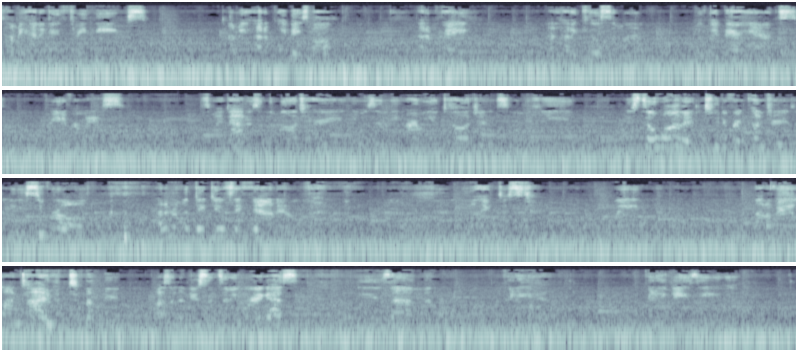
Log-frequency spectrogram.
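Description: Loud, steady wind and road rumble in the cabin of a Subaru Baja driving at highway speed with a window open, with music and voices over it.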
